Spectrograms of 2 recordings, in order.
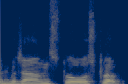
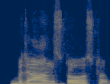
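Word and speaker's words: Bjarne Stroustrup: और जो इसके क्रिएटर हैं उनका नाम है बजान स्ट्रोस्ट्रब। ठीक है? क्या नाम है? नहीं समझ में आया? बजाज नहीं भाई। प्रोनाउंसिएशन थोड़ा अजीब है। बजान स्टोस्ट्रप या बयान स्टोस्ट्रप, अजीब सा नाम है ना थोड़ा।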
